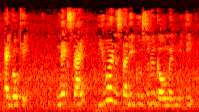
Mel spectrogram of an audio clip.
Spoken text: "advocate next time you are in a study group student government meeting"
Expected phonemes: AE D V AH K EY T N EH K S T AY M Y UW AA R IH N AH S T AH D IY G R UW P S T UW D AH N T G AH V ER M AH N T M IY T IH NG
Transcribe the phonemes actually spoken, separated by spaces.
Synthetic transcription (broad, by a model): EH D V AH K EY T N EH K S T AY M Y UW AA R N AH S T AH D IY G AO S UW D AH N G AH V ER M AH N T M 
